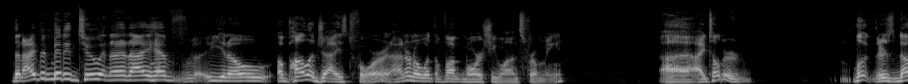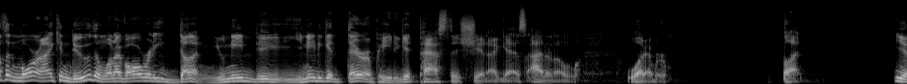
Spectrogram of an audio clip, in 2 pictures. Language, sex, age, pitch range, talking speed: English, male, 30-49, 110-155 Hz, 205 wpm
